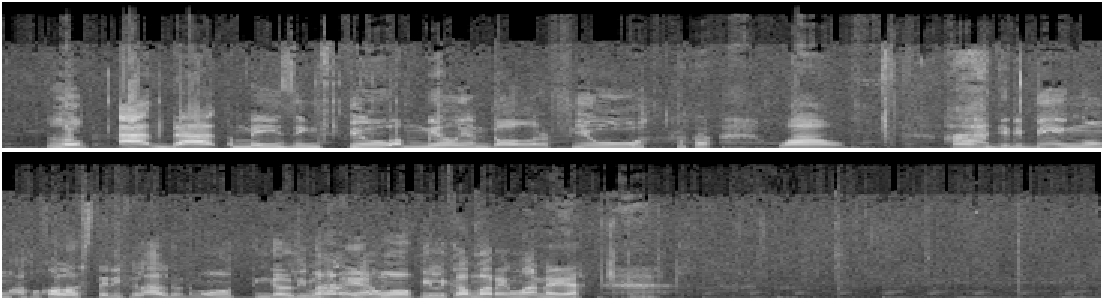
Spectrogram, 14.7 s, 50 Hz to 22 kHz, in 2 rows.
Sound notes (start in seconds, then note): 11.3 laugh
